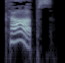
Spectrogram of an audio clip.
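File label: "cops", British English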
